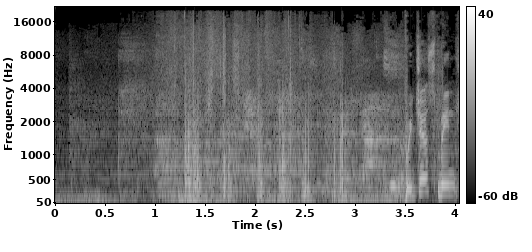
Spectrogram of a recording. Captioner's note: climber thudding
